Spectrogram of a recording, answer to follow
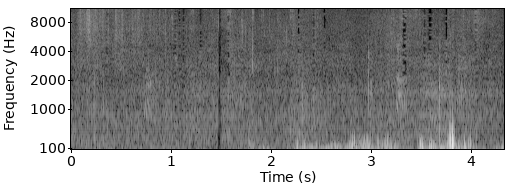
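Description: Footsteps on a wet stone path, faint at first and growing louder from about two seconds in, with one sharp step just before the end.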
